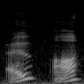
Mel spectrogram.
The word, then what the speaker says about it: Orwell: People usually mistake my name. Thank you for asking. It's Orewell.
